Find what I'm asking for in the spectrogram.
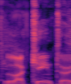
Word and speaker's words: La Quinta: So while they were all in quarantine there at that La Quinta, is that how you say it? – La Quinta, La Quinta, before they started filming, she got a list of all the guys that were going to be there as suitors, okay? – And credit checks.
